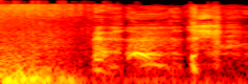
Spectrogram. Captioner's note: coughs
